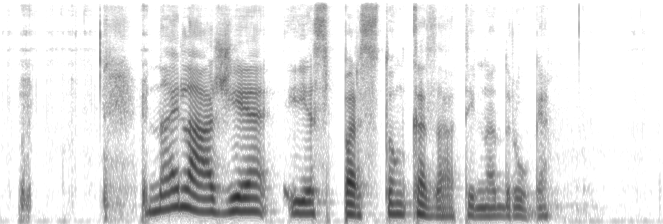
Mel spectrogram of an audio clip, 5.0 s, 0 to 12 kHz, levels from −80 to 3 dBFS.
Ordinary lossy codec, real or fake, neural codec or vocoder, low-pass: none; fake; codec, 24 kHz, 6 kbps, HILCodec; none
